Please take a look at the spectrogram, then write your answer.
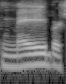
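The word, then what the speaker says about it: Mebh: It's like Mabe. It's M-E-B-H. – Yeah. – I think it's pronounced Mabe.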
